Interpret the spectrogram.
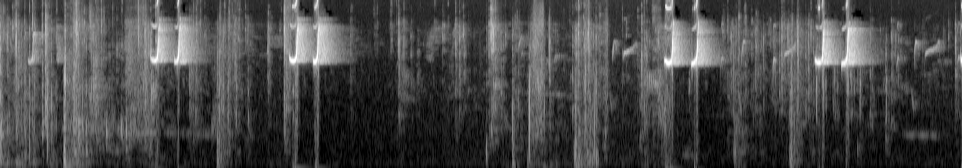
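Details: Common quail in a summer meadow giving short, liquid three-part bursts, repeated every one to two seconds in loose series, over faint clicks and rustling.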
